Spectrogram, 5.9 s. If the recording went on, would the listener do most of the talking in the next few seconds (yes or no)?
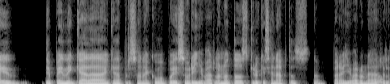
yes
